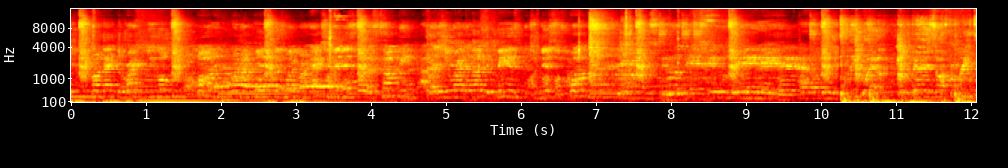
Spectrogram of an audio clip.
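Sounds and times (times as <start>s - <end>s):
rapping over hip-hop music: 0.0s - 12.0s.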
